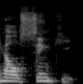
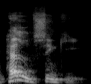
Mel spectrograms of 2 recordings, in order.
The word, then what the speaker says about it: Helsinki: The Finns always pronounce like we say Helsinki. The Finns say Helsinki, right? They emphasize the first syllable.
